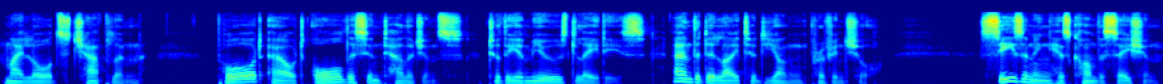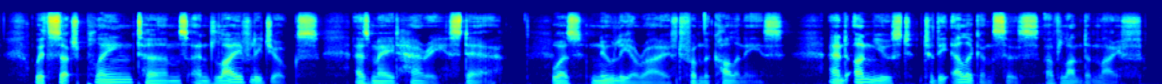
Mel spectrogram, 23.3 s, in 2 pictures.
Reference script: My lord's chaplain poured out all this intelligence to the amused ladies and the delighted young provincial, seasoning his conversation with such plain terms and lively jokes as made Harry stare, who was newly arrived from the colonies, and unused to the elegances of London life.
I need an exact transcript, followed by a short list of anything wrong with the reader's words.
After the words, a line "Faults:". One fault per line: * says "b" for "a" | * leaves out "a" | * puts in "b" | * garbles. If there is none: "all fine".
My lord's chaplain poured out all this intelligence to the amused ladies and the delighted young provincial, seasoning his conversation with such plain terms and lively jokes as made Harry stare, was newly arrived from the colonies, and unused to the elegances of London life.
Faults:
* leaves out "who"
